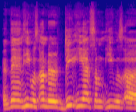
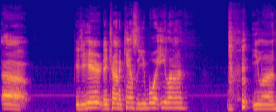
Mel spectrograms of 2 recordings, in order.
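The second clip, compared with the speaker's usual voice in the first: ordinary delivery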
